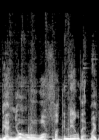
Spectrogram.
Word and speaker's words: Banno: It's Banno. You fucking nailed it. Might be something like, fancy. I don't know. Banno.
